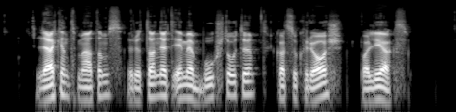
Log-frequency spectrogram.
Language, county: Lithuanian, Kaunas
